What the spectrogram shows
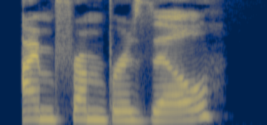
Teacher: But if I use a rising intonation, I'm from Brazil. It sounds like I'm unsure.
